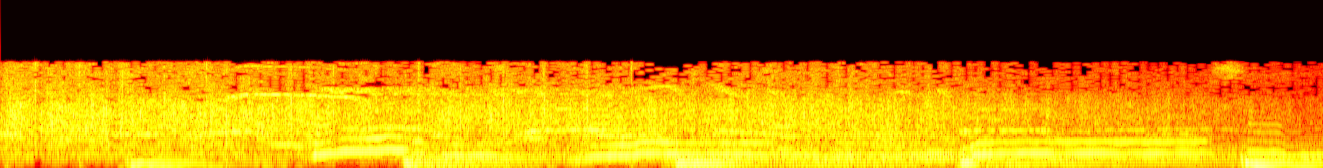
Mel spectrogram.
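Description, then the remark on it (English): Sustained audience applause for Sal Ginta at the presentation of his medal for valor, a dense, loud wash of clapping with crowd noise and some murmuring voices mixed in, holding steady before tapering slightly at the end. “Let's give Sal one last big round of applause.”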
